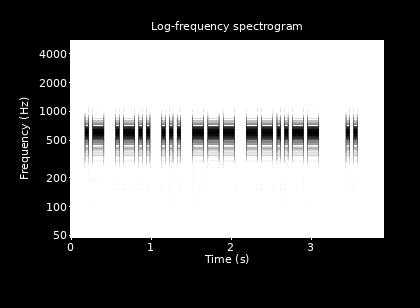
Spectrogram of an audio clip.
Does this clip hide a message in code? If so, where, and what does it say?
Yes: Morse code from 0.2 to 3.6 s, heard as a keyed tone, about 25 wpm, 600 Hz. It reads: ALSO, I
